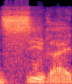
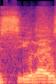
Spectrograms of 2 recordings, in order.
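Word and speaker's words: Cirail: Suivez-nous sur YouTube, tapez Sirail, D-A-V-I-D Sirail, C-I-R-A-I-L, comme ça se prononce.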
